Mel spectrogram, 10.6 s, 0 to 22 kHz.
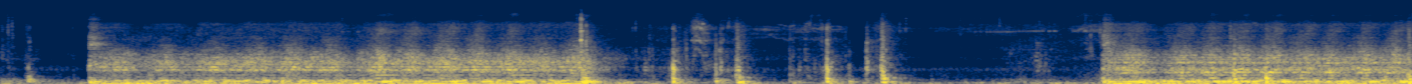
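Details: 1953 Ford Customline Club Coupe barn find, sat about 15 years, fresh spark plugs, carb cleaner in air cleaner, unsure of gas in tank: even starter cranking, spins freely but never catches across repeated tries; no start, points to no spark.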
